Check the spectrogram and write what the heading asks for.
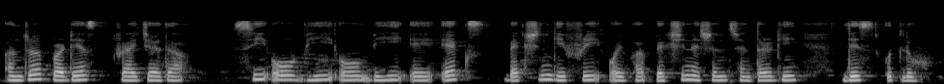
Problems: none marked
